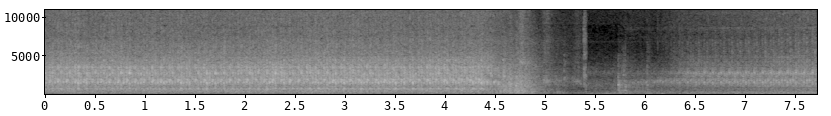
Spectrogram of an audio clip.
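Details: 1994 Geo Metro converted to a turbo Kubota D1105 three-cylinder diesel, idling after the failed in-tank lift pump was replaced with an electric diesel pump: a steady, even clatter with no misses or stumbles. It idles smoothly.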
